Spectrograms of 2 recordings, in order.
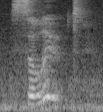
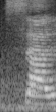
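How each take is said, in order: First: It ends with a pronounced t sound. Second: It ends on a vowel with no t. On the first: The speaker calls it wrong. "in English we would say salute" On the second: The speaker calls it right. "where did the T go?"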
